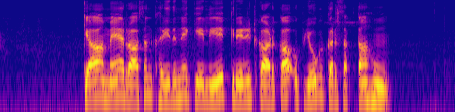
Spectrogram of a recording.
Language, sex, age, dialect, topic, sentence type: Hindi, male, 18-24, Marwari Dhudhari, banking, question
